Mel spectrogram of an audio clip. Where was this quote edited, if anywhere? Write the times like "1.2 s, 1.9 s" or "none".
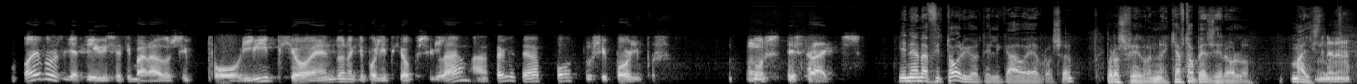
8.9 s, 11.0 s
